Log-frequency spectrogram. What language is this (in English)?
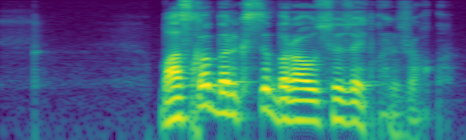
Kazakh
